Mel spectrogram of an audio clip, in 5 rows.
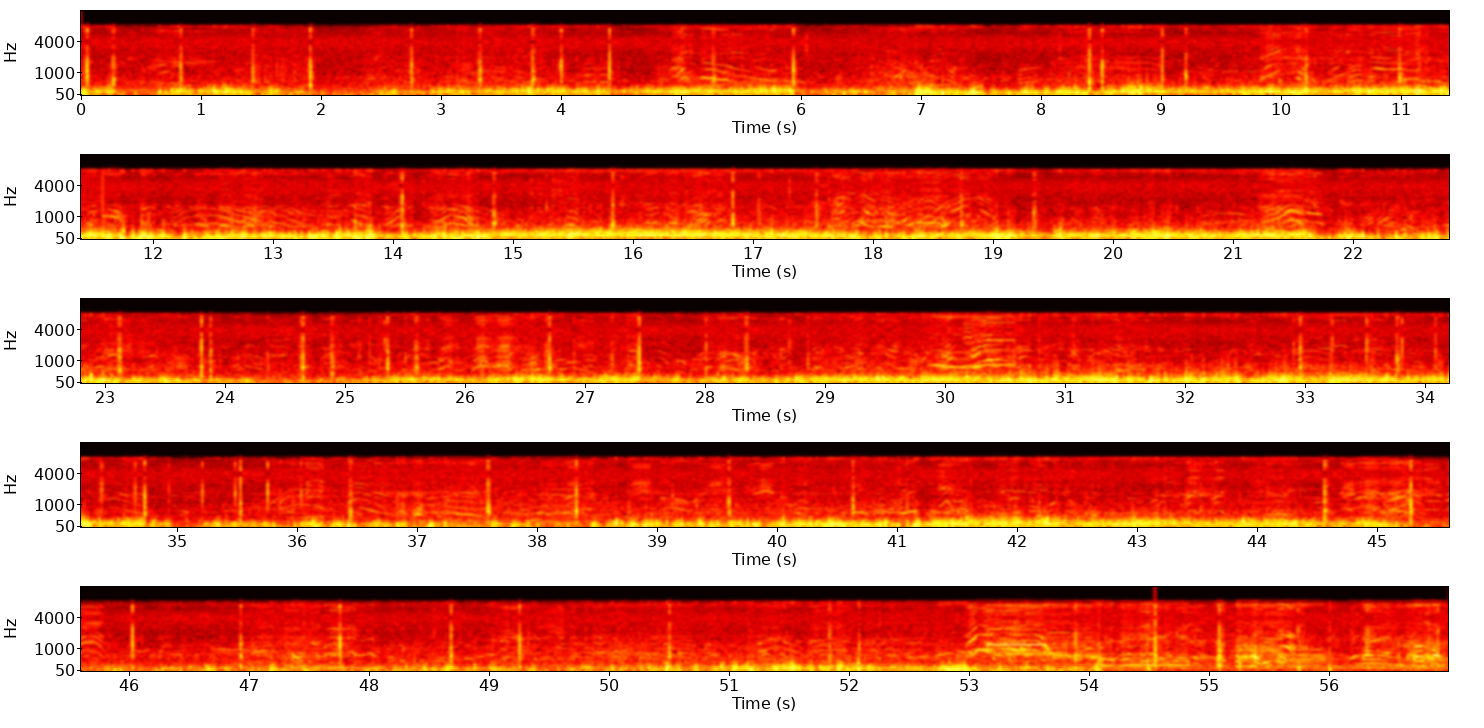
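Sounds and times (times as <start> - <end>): steady low rumble: 0.0 - 56.9
paddles striking ball: 8.4 - 9.3, 53.8 - 56.3.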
